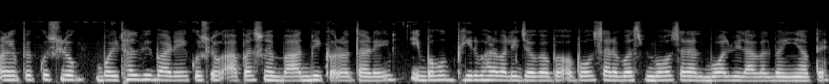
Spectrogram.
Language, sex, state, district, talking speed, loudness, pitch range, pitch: Bhojpuri, female, Bihar, Saran, 245 wpm, -12 LUFS, 185-205 Hz, 195 Hz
